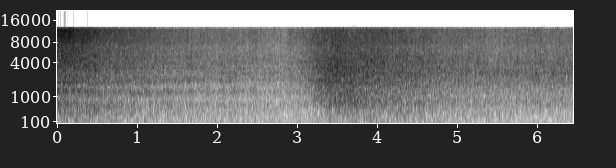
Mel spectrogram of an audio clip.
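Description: A loud rushing noise, steady and with no pitch, like a whoosh or rushing water. It swells at the start and again about three seconds in.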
